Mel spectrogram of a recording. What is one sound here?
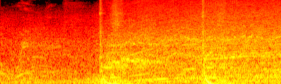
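Racing kart engines rumble and rev.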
